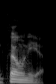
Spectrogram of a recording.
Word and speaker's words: Lithonia: Looks like you're a pretty active investor in the Lithonia area. Am I saying that right, Hank? Is it Yeah, it's Lithonia. Lie or lit? Lie. Lithonia.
